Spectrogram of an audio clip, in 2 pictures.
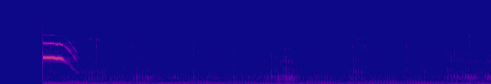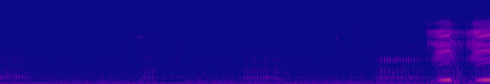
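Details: Persian cat mother feeding her kittens indoors: a short, clear mewing call at the start, then a low steady hum under faint rustles, ending in a loud burst of overlapping high mews.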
